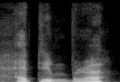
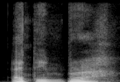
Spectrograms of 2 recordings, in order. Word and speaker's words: Edinburgh: Came from Edinburgh, hence why he was a Hibernian fan.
